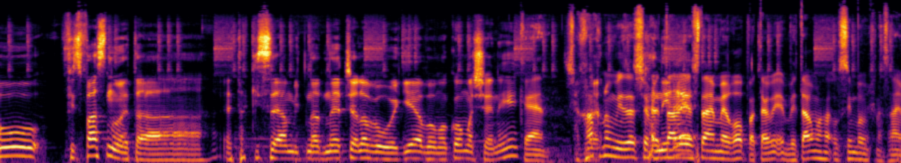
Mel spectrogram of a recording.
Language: Hebrew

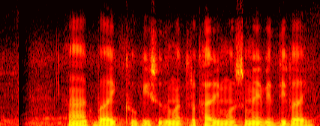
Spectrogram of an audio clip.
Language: Bangla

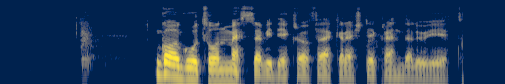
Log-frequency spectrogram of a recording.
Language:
Hungarian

